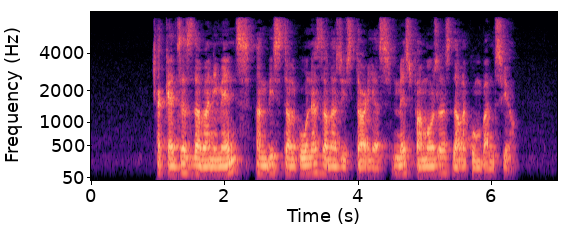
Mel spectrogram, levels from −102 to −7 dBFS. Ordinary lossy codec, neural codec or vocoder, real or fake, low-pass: MP3, 64 kbps; vocoder, 24 kHz, 100 mel bands, Vocos; fake; 7.2 kHz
